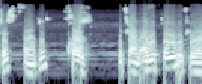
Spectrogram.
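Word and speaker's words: خذ: What it is pronounced is khuz.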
